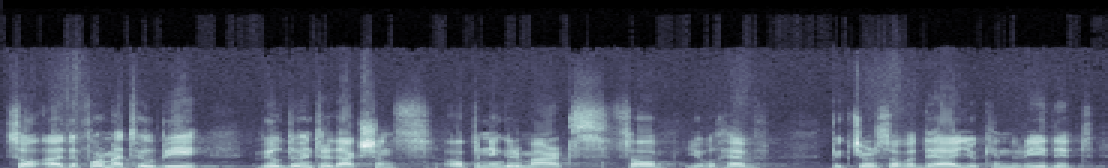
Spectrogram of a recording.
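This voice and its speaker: A man moderating a panel at a live event, speaking haltingly with many filler sounds. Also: a little high, a little mellow. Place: meeting room at an event. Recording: echoey hall with long reverb.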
